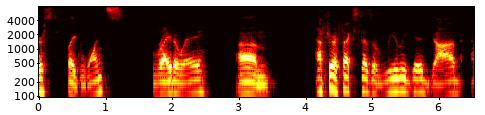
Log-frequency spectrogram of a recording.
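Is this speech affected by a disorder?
No.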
